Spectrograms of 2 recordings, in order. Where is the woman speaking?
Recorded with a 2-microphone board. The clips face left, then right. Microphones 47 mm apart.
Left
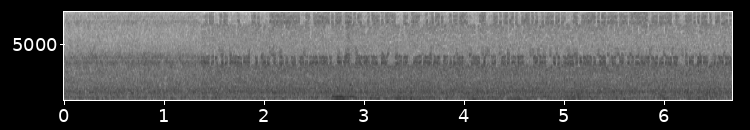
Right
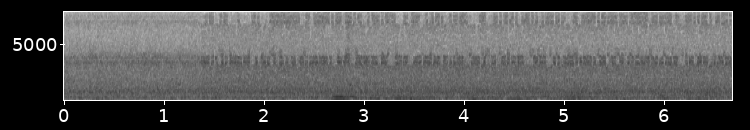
25° left (ahead or behind), 6 m; by 6.6 s 30° left (ahead or behind), 10.5 m.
